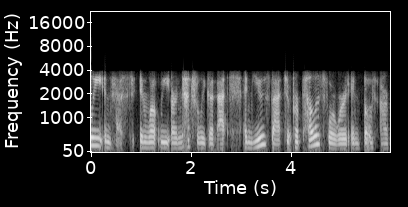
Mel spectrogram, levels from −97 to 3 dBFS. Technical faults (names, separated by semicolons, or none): G.729 codec; VoIP packet loss concealed by the speech codec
